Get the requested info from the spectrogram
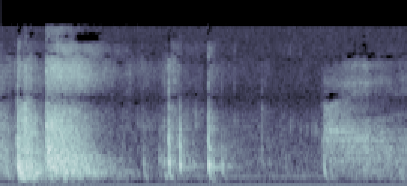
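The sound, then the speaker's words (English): A loud, sharp gunshot bursts out, the bullet splintering into a wooden chair that had been pushed, followed by a few hard wooden knocks and clatters as the chair topples and hits the floor, then a brief rustling noise. “The bullet splintered into the chair before it even toppled over.”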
